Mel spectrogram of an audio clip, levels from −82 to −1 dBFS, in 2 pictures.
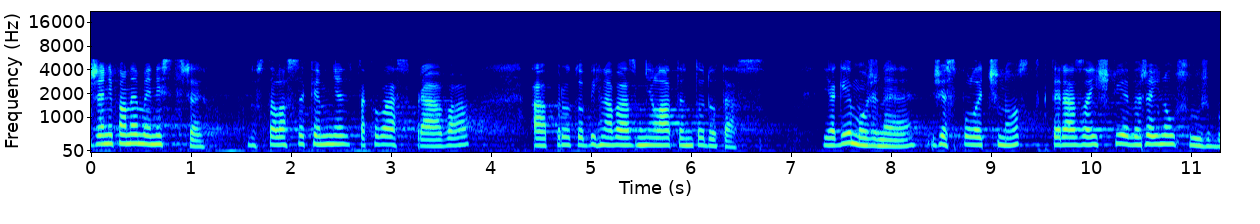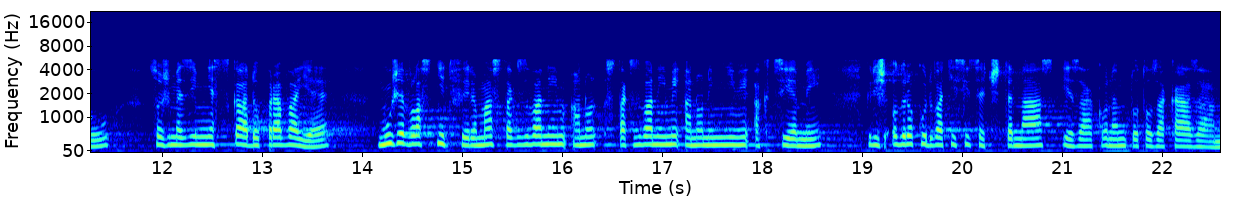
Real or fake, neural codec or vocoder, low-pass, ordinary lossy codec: real; none; 5.4 kHz; MP3, 48 kbps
